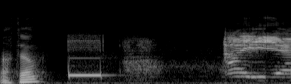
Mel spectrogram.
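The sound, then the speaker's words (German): A short speech fragment gives way to a steady, clear telephone ringing tone while calling someone's phone, which either gets answered or goes to voicemail. The tone lasts about a third of a second, followed by a soft rustle, then a voice picks up again. “warte jetzt, entweder nimmt er ab, dann ist blöd und sonst hörst du dann seine, seine Combox.”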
